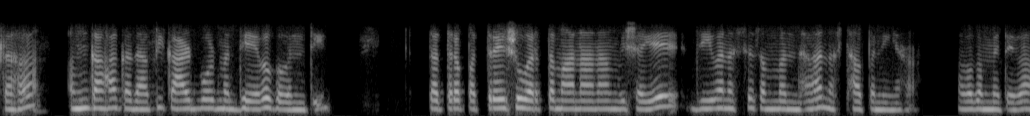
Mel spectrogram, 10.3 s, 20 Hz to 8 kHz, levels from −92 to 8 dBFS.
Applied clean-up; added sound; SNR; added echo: none; none; none; none.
